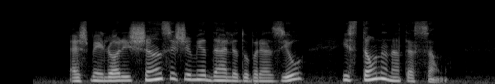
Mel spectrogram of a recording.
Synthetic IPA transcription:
ɐzmeʎɔɾɪsʃɐ̃sɪzd͡ʒɪmed̪aʎɐd̪ʊbɾaziw | ɪst̪ɐ̃w̃nɐnat̪asɐ̰̃w̃

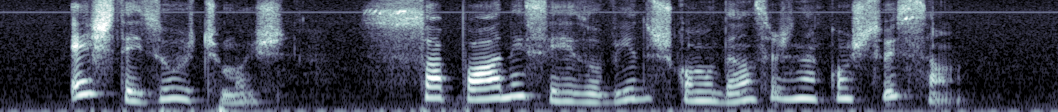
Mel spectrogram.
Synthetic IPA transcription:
eʃt̪ezut͡ʃimʊssɔpɔd̪ẽj̃seɾhezowvid̪ʊʃkõw̃mud̪ɐ̃sɐznɐkõʃt͡ʃi̥t̪uisɐ̰̃w̃

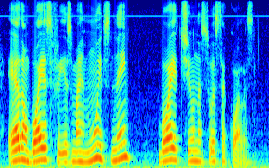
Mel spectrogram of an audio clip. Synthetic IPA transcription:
ɛɾɐ̃w̃bɔjɐsfɾiɐsmɐzmũj̃t̪ʊznẽj̃bɔjɐt͡ʃĩɐ̃w̃nɐsːuɐsːakɔ̰lɐ̰s

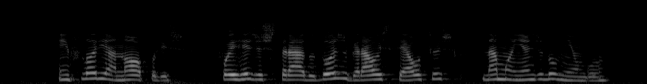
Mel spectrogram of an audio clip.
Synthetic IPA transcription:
ẽj̃floɾiɐnɔpolis | fojɦeʒiʃt̪ɾad̪ʊd̪ojzɡɾawssɛwsijʊz | nɐmɐ̃ɲɐ̃d͡ʒɪd̪omĩŋɡʊ

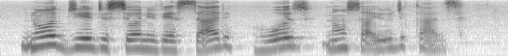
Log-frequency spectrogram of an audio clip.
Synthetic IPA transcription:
nod͡ʒiɐd͡ʒɪsewaniveɾsaɾjʊ | hoznɐ̃w̃sa̰iwd͡ʒɪka̰zɐ

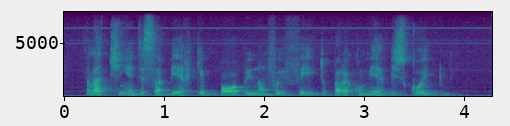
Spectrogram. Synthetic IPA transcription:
ɛlɐt͡ʃĩɲɐd͡ʒɪsabeɾkɪpɔbɾɪnɐ̃w̃fojfejt̪ʊpaɾɐkomeɾbiskojt̪ʊ

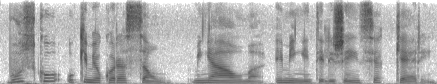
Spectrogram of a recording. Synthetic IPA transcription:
buskʊʊkɪmewkoɾasɐ̃w̃mĩɲɐawmɐɪmĩɲɐĩnt̪eliʒẽsiɐkɛɾḛ̃j̃

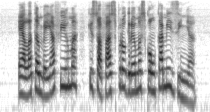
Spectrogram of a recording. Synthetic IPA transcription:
ɛlɐt̪ɐ̃mbẽj̃afiɾmɐ | kɪsɔfaspɾoɡɾɐ̃mɐskõkamizĩɲɐ

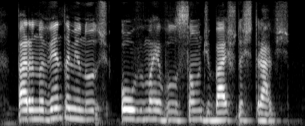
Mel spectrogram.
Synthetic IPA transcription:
paɾɐnovẽnt̪ɐmĩnut̪ʊsowvɪũmɐhevolusɐ̃w̃d͡ʒɪbajʃʊd̪ɐʃt̪ɾavɪʃ

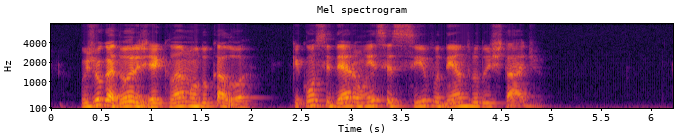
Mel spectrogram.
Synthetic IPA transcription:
ʊzʒoɡad̪oɾɪzheklɐ̃mɐ̃w̃d̪ʊkaloɾ | kɪkõsid̪ɛɾɐ̃w̃esesivʊd̪ẽnt̪̬ɾʊd̪ʊiʃt̪a̰d͡ʒiʊ

